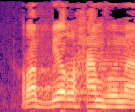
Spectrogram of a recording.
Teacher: Ra-nya sukun, sebelumnya kasrah. Tebal apa tipis? Tebal. Keluar dari kaidah. Kenapa? Ada hamzah wasal.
